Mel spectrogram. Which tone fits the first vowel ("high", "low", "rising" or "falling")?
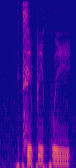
low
